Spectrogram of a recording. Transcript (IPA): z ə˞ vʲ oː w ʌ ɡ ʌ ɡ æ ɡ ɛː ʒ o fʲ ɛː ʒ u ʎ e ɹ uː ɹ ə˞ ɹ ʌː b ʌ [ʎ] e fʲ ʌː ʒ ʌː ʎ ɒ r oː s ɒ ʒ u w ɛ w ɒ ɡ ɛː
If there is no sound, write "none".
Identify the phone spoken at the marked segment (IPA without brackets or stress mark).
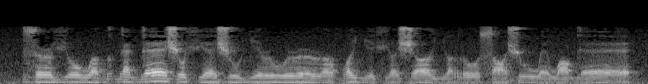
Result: ʎ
